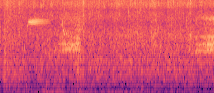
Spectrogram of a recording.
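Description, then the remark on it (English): Mallard ducks quack in short, scattered bursts on the water, as a drake performs a courtship display for a female, over steady outdoor noise and faint water, with a few brief bird calls mixed in. “Look at the mallards here.”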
